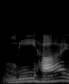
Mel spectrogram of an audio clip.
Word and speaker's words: Lehi: I think it's called Lehi. Is that how you pronounce it? Yeah, Lehi.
